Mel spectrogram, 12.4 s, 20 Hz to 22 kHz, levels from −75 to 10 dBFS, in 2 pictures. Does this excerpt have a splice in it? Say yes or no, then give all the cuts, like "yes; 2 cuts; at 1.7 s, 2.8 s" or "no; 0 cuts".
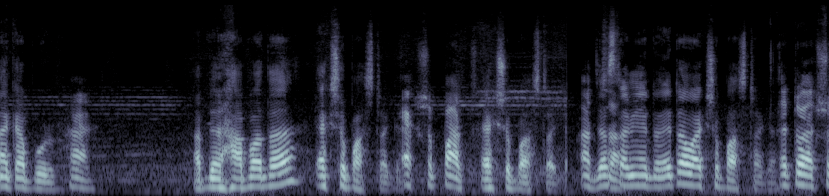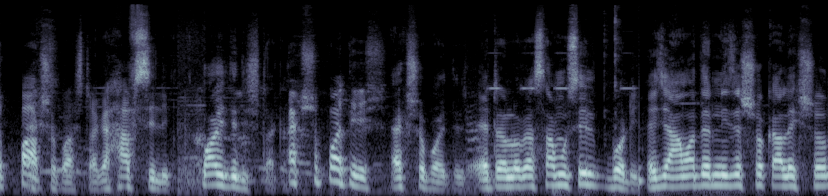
yes; 4 cuts; at 4.3 s, 7.6 s, 9.7 s, 11.0 s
